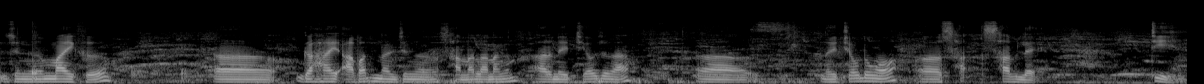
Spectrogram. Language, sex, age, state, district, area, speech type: Bodo, female, 30-45, Assam, Udalguri, urban, spontaneous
